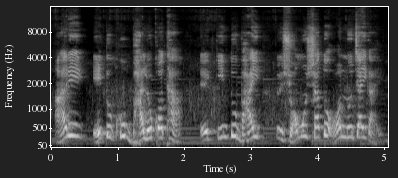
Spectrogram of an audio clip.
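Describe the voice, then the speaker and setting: Woman voicing a soft-toned, high village fisherman, cartoon. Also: sing-song, normal speed, faint music behind. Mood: friendly. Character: friendly male village fisherman, cautious sidekick. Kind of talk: cartoon dubbing.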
